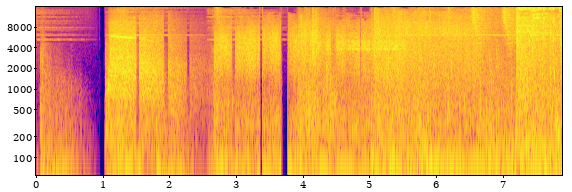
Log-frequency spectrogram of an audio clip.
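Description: A huge energy blast explodes with a deep rumbling boom.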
